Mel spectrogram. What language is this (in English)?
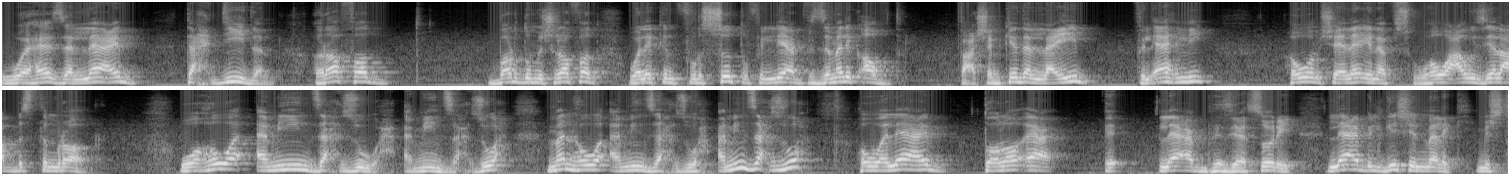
Arabic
